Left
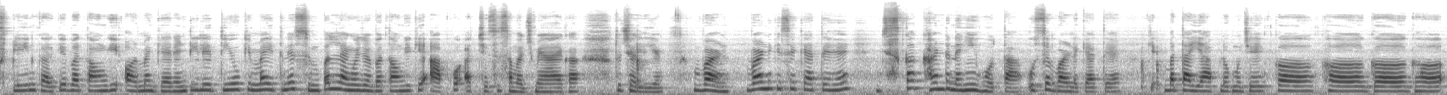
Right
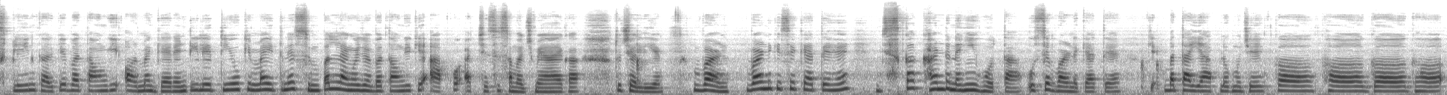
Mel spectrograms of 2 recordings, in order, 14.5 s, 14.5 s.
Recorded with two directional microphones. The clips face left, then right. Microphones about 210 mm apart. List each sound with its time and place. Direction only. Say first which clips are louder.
0.1 s a woman's voice: right 3 dB; 10° right (ahead or behind)
1.3 s a woman's voice: right 7 dB; 25° right (ahead or behind); by 4.9 s 10° right (ahead or behind)
4.9 s a woman's voice: right 4 dB; 25° right (ahead or behind); by 14.4 s 5° right (ahead or behind)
